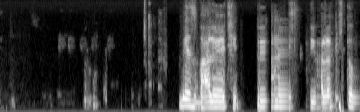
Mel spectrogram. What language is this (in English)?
Bangla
